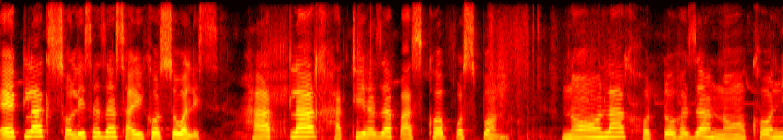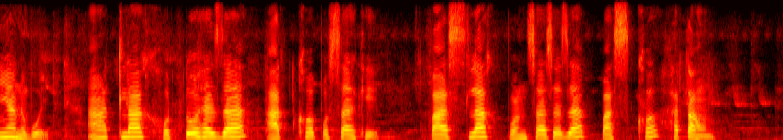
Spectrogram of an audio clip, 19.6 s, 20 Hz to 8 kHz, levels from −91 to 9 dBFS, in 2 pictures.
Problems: background sounds at intervals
